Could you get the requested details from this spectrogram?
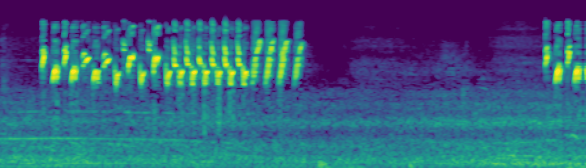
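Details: Goldfinch described as ready to mate sings a rapid, rhythmic stream of tinkling chirps for about two seconds, pauses, then starts another fast run.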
